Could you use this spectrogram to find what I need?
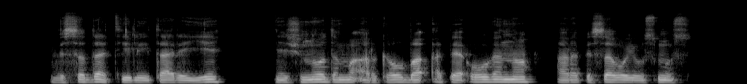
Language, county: Lithuanian, Šiauliai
